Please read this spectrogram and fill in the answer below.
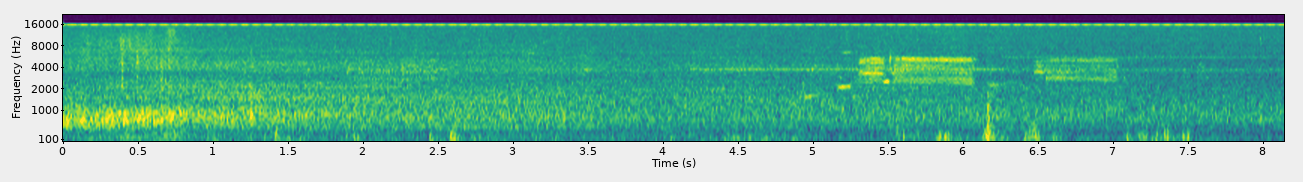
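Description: Steady hum of distant road traffic that slowly fades, with two short high-pitched bird calls and a sharp knock a little past the middle.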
